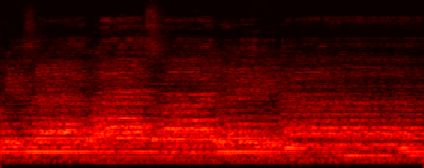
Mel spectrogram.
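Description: Congregation singing a hymn together, many voices holding long notes.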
